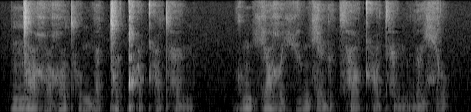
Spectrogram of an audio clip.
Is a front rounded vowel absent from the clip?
no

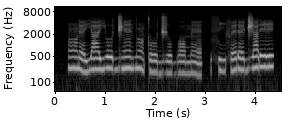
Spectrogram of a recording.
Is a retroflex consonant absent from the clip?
yes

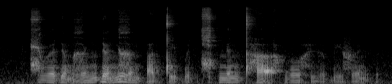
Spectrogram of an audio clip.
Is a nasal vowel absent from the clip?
yes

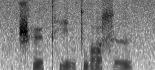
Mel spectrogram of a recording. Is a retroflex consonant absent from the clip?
no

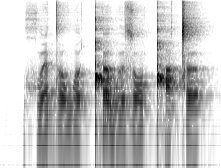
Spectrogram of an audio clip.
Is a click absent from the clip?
no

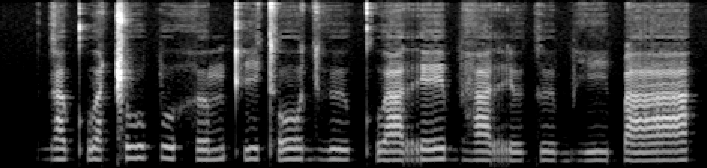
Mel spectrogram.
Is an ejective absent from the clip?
no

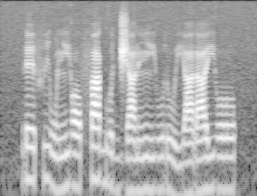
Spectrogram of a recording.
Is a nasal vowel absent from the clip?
no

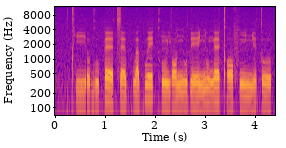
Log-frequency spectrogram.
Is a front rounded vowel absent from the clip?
yes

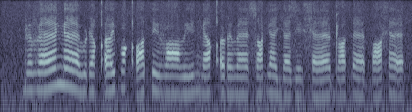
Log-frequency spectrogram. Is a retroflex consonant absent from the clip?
no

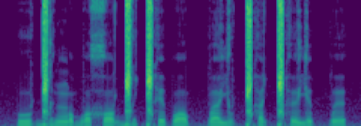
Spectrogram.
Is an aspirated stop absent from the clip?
no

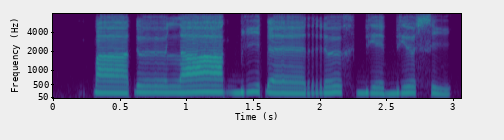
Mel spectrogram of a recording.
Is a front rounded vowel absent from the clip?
no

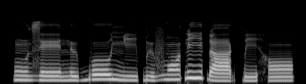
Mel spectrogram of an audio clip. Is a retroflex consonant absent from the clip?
yes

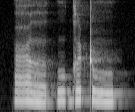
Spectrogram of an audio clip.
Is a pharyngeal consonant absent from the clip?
no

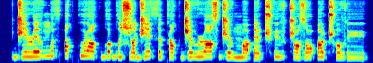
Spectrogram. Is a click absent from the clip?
yes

